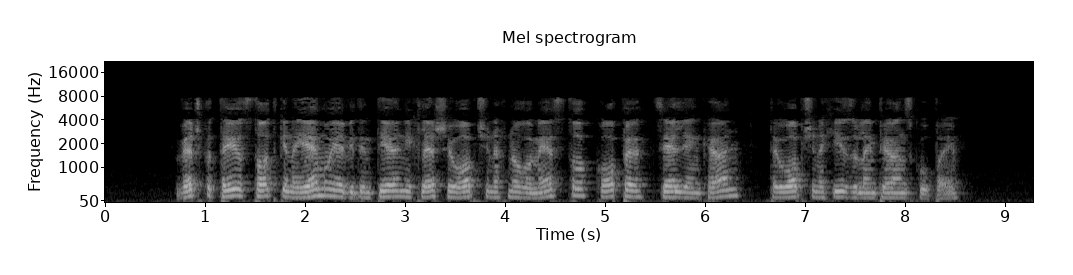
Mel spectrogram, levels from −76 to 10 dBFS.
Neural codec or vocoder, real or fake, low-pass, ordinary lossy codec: vocoder, 48 kHz, 128 mel bands, Vocos; fake; 19.8 kHz; AAC, 24 kbps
